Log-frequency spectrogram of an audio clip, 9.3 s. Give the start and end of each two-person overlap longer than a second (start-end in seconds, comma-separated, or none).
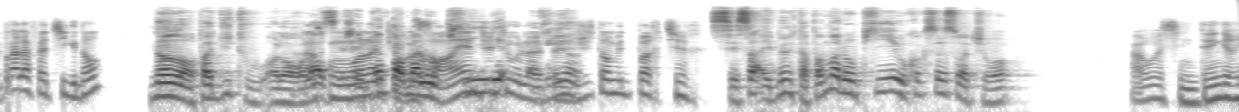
2.2-4.4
